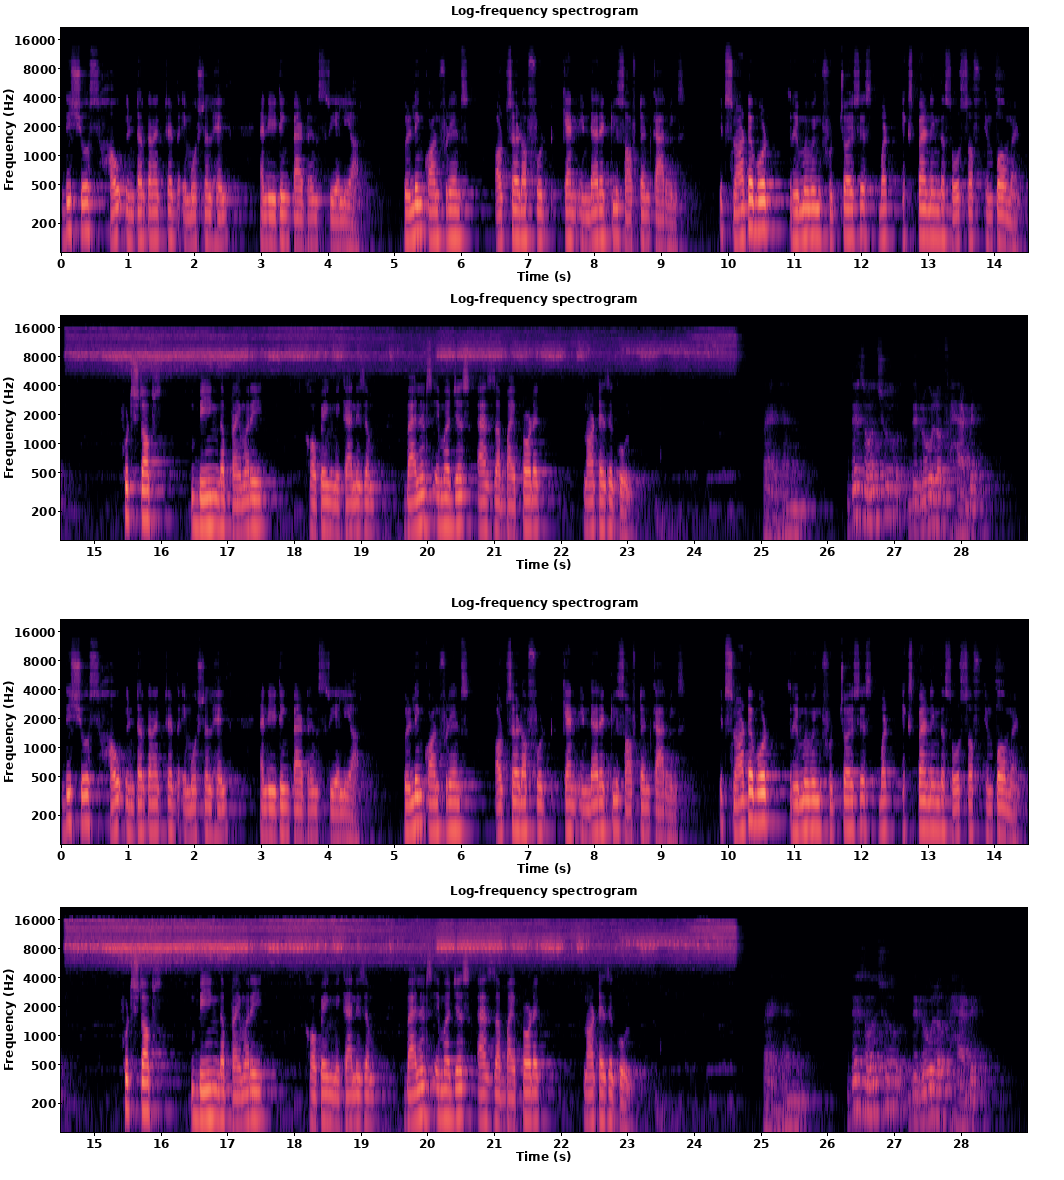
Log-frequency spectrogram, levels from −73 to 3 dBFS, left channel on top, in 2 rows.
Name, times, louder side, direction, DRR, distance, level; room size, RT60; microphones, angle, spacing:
voice 1, 0.0-2.5 3.0-4.5 5.2-6.1 6.5-7.3 7.5-9.3 10.0-10.6 10.9-14.4 15.4-16.0 16.5-17.5 18.2-19.2 19.7-21.7 22.3-23.1, equal, ahead, 14 dB, 0.4 m, -26 dB
sound 1, 14.5-24.6, right 8 dB, 25° right, 0.8 m, -27 dB
voice 2, 25.0-25.6 26.3-28.2, equal, 30° left, 1 dB, 2.9 m, -34 dB
15.0 x 6.0 x 9.7 m, 0.90 s
head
